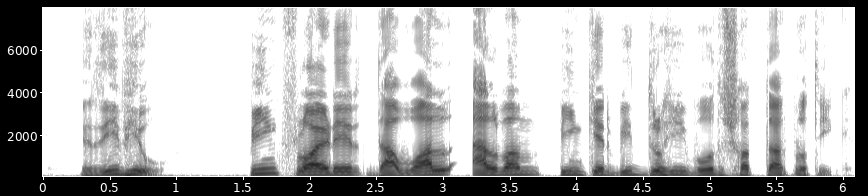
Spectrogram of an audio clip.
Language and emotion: Bengali, neutral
